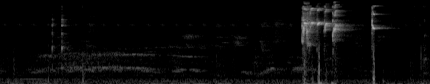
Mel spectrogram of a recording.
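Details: Lovebird singing in a lively chattering style, used as a master recording to prompt other birds to sing: after faint background sounds, a short burst of harsh, high, rapid chattering notes ends with a single sharp chip.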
